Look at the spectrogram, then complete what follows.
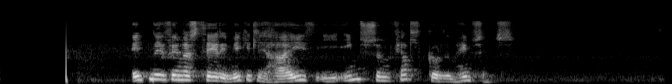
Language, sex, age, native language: Icelandic, male, 40-49, Icelandic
